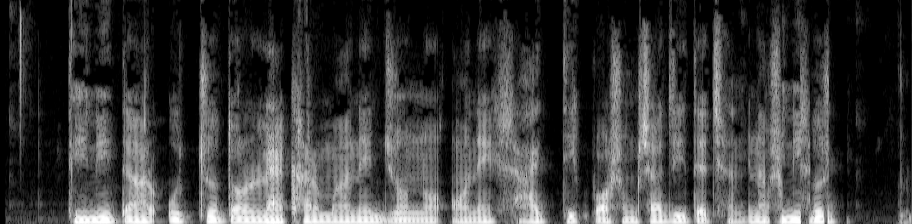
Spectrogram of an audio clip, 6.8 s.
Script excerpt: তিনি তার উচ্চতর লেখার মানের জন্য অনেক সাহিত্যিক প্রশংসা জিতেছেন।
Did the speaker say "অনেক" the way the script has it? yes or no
yes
